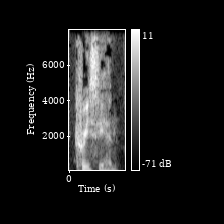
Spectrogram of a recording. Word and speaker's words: Cricien: That's the appropriate moniker, because I'm glad to say it, because I'm not sure if I could pronounce your last name correctly, and I don't want to be insulting. – How do you pronounce it? – Cricien.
